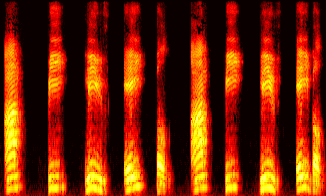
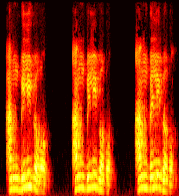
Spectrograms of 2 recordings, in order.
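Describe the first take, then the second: First: unbelievable stretched out very slowly, each of five syllables apart. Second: Said in the usual way. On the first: Shown as a demonstration. Teacher breaking a word into syllables for students, very slowly. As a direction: sound out unbelievable one syllable at a time, very slowly. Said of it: "এটা পাঁচটা syllable word". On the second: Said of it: "আমরা পুরোটাই কিভাবে পড়বো?".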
